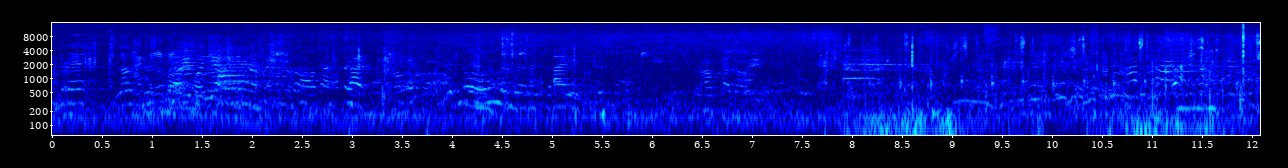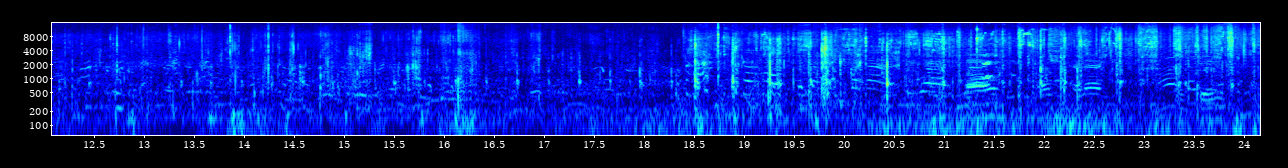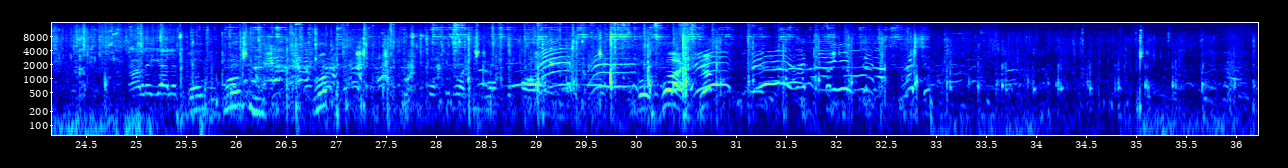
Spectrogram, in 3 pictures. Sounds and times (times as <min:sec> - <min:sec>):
Speech: 0:09.2 - 0:23.9.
